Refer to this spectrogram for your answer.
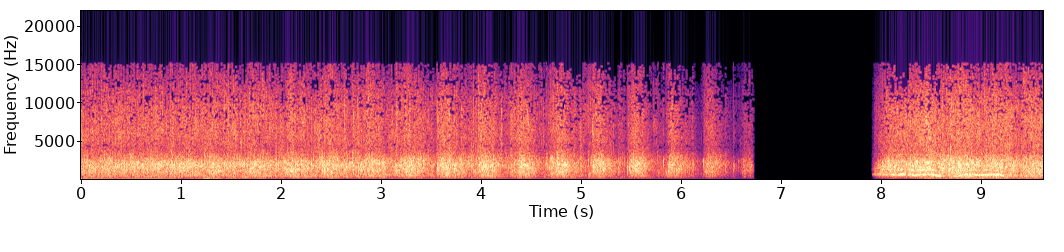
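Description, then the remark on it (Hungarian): Loud, dense applause from a crowd, steady at first and then swelling into rhythmic clapping before cutting to silence; after a pause the applause resumes with a faint whistle. “Köszönjük, Taps!”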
